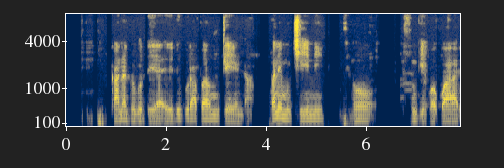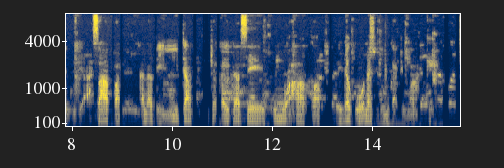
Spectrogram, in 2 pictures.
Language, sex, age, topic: Ndau, male, 18-24, health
